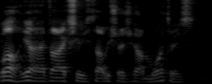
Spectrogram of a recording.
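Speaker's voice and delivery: mock sarcastic tone. Describing how a certain player talks, mimic his remark: mimicking a sarcastic remark. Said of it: "He'll be like sarcastic".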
